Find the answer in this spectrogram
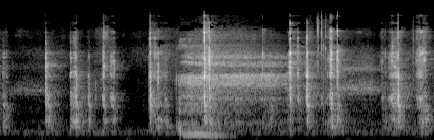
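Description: Irregular metallic clicks of a hand wrench and ratchet working the nut on a car battery's negative terminal clamp, with a short, louder noisy stretch about two seconds in.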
